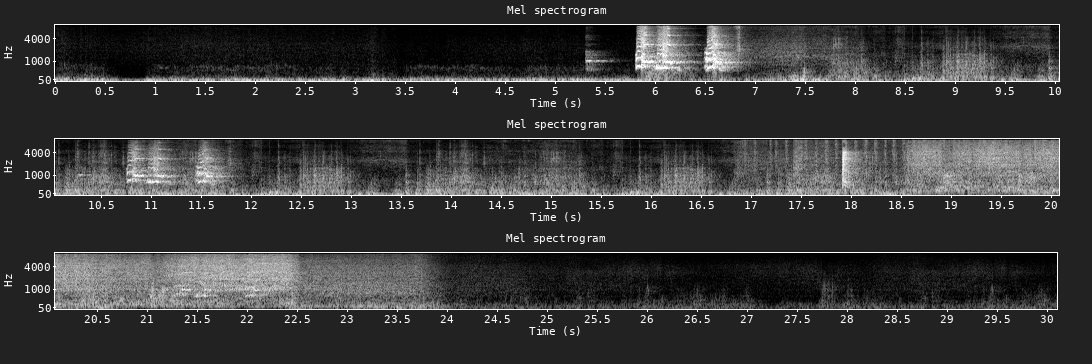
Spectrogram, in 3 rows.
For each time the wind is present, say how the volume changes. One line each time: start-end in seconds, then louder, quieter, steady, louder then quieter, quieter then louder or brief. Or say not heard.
0.0-30.0 louder then quieter.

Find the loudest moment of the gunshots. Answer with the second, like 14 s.
18 s.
